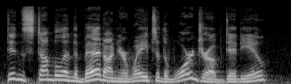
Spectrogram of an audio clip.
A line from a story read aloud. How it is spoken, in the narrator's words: Joanne laughed loudly from downstairs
